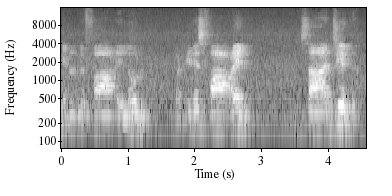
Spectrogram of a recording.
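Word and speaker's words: فاعلٌ: And on the third one, we put two dhammas or two pitch. So the sound will be Fa'ilun.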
